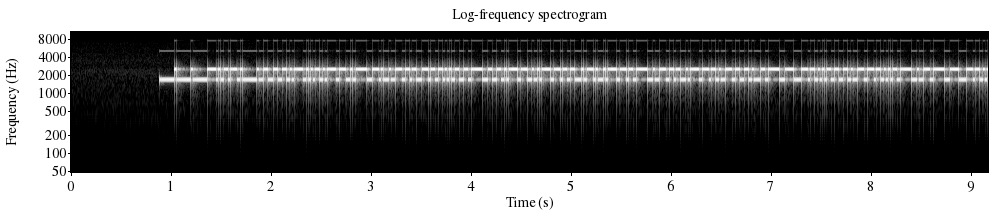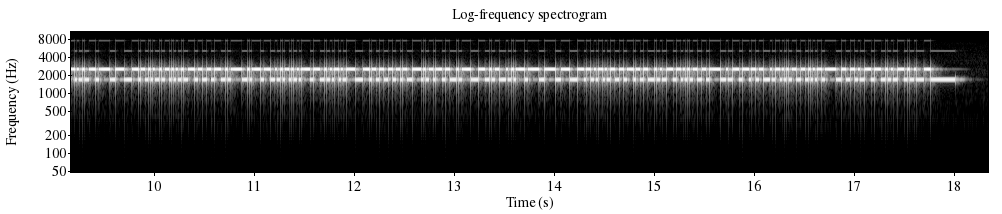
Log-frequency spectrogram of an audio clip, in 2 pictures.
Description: RTTY (45.45 baud, 850 Hz shift), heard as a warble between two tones, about 2150 Hz centre. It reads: WIESENTHAL RITIENE CHE TALE AIUTO SIA STATO DATO FRAINTENDENDO IL CONCETTO DI CARITA CRISTIANA.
